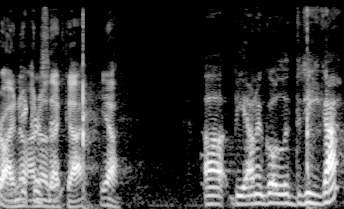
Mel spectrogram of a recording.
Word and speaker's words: Bianna Golodryga: Bianca Goladriga. I like to say her name like that because she speaks Russian, which I always get such a kick out of.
